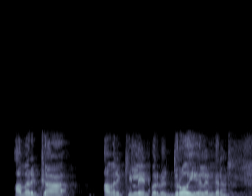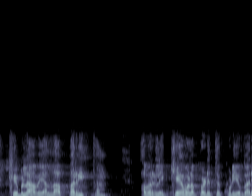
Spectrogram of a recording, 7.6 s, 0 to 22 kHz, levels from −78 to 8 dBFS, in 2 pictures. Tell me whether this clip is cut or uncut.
cut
